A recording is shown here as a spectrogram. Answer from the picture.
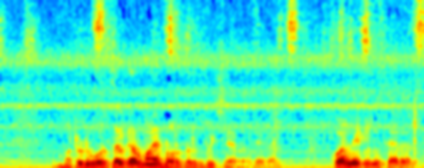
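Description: Insects chirping faintly in the background, short high chirps repeating irregularly a couple of times a second, under a man's speaking voice.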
